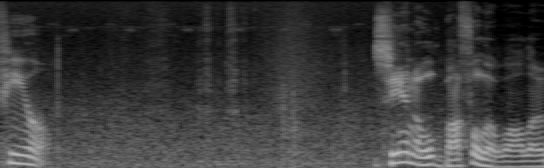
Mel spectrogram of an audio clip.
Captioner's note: brush scratching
